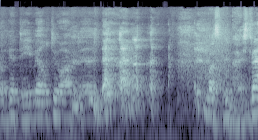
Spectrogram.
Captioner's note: both men laugh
